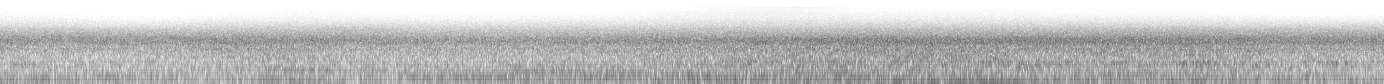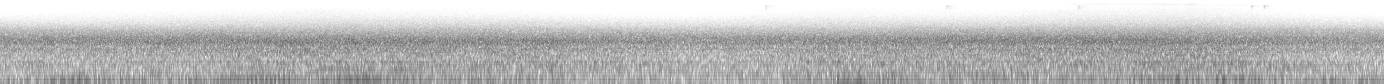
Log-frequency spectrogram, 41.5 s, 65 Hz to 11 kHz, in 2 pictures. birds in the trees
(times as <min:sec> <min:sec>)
0:31.0 0:41.5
